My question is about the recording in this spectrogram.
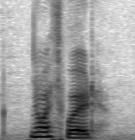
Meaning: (noun) The direction or area lying to the north of a place; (adjective) Situated or directed towards the north; moving or facing towards the north; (adverb) Towards the north; in a northerly direction
- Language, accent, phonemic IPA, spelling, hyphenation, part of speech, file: English, US, /ˈnɔɹθwɚd/, northward, north‧ward, noun / adjective / adverb, En-us-northward.ogg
